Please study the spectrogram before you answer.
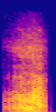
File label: Monster Grunt, Horror, Monster, Grunt, Creature; Monsters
